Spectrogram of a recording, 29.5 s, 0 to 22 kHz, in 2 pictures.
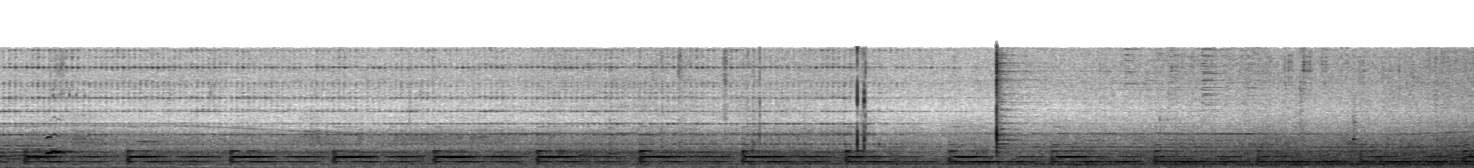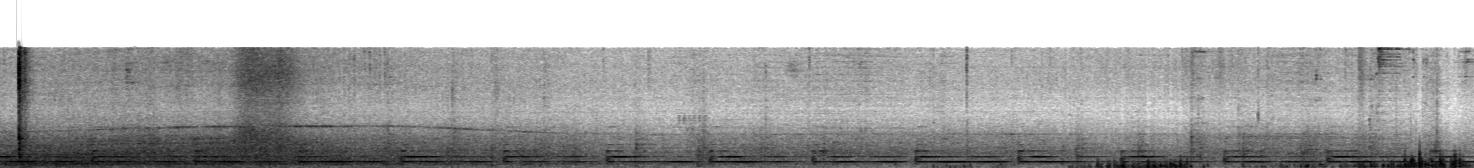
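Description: A level-crossing warning signal rings in a steady two-tone pulse as a GM GT22CW-2 diesel-electric locomotive runs past hauling passenger coaches. The diesel's low rumble sits under the alarm early on, and the coaches' wheels clatter over the crossing louder near the end.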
